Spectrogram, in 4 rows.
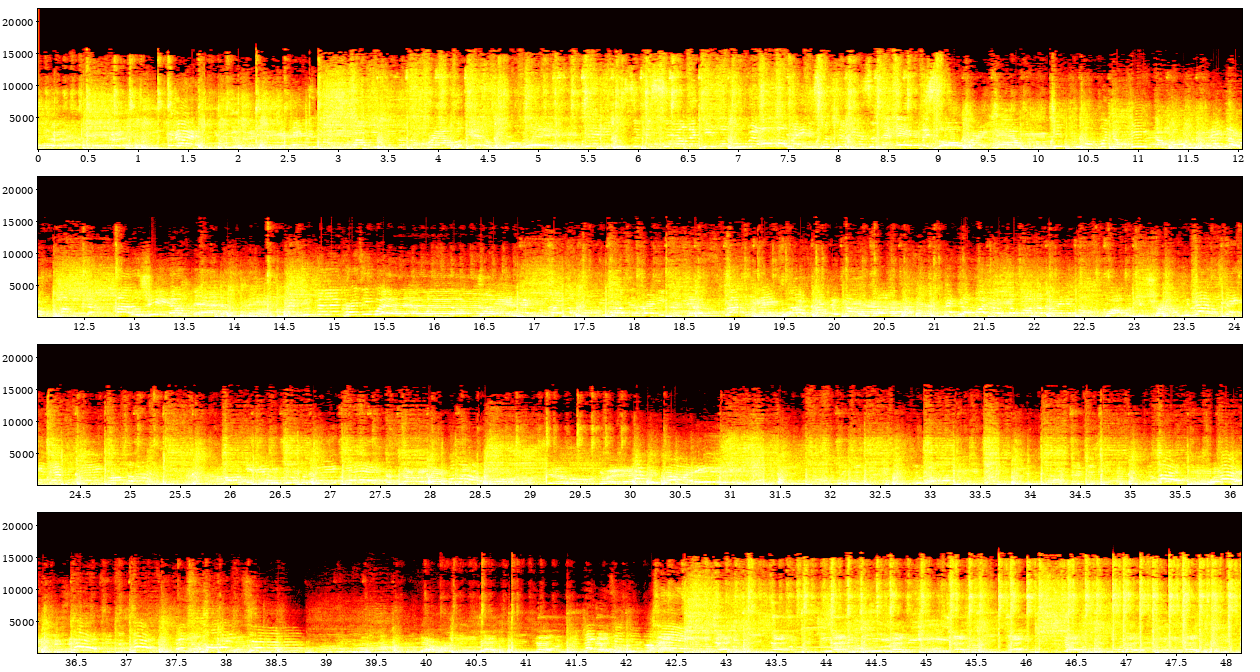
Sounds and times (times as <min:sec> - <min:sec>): Musical instrument: 0:00.0 - 0:48.1.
